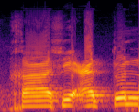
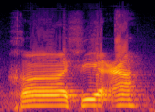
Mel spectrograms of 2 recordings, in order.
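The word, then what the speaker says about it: خاشعة: ഖാശിഅത്തുൻ ആയി പദം, പക്ഷെ അങ്ങനെ വായിക്കത്തില്ല. ഖാശിഅത്തുൻ പറയത്തില്ല, അങ്ങനെ പറയത്തില്ല. പിന്നെ എങ്ങനെ പറയും? ഖാശിഅ, ഖാശിഅ, ഖാശിഅ.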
